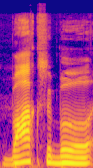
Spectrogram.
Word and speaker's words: Boxabl: It's Boxable, and it's spelled BOXABL. So Boxable.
